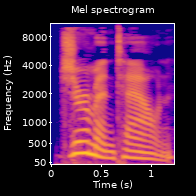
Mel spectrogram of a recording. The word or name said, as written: germantown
